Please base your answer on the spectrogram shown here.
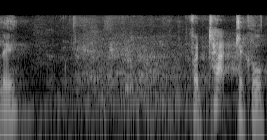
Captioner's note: laughter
